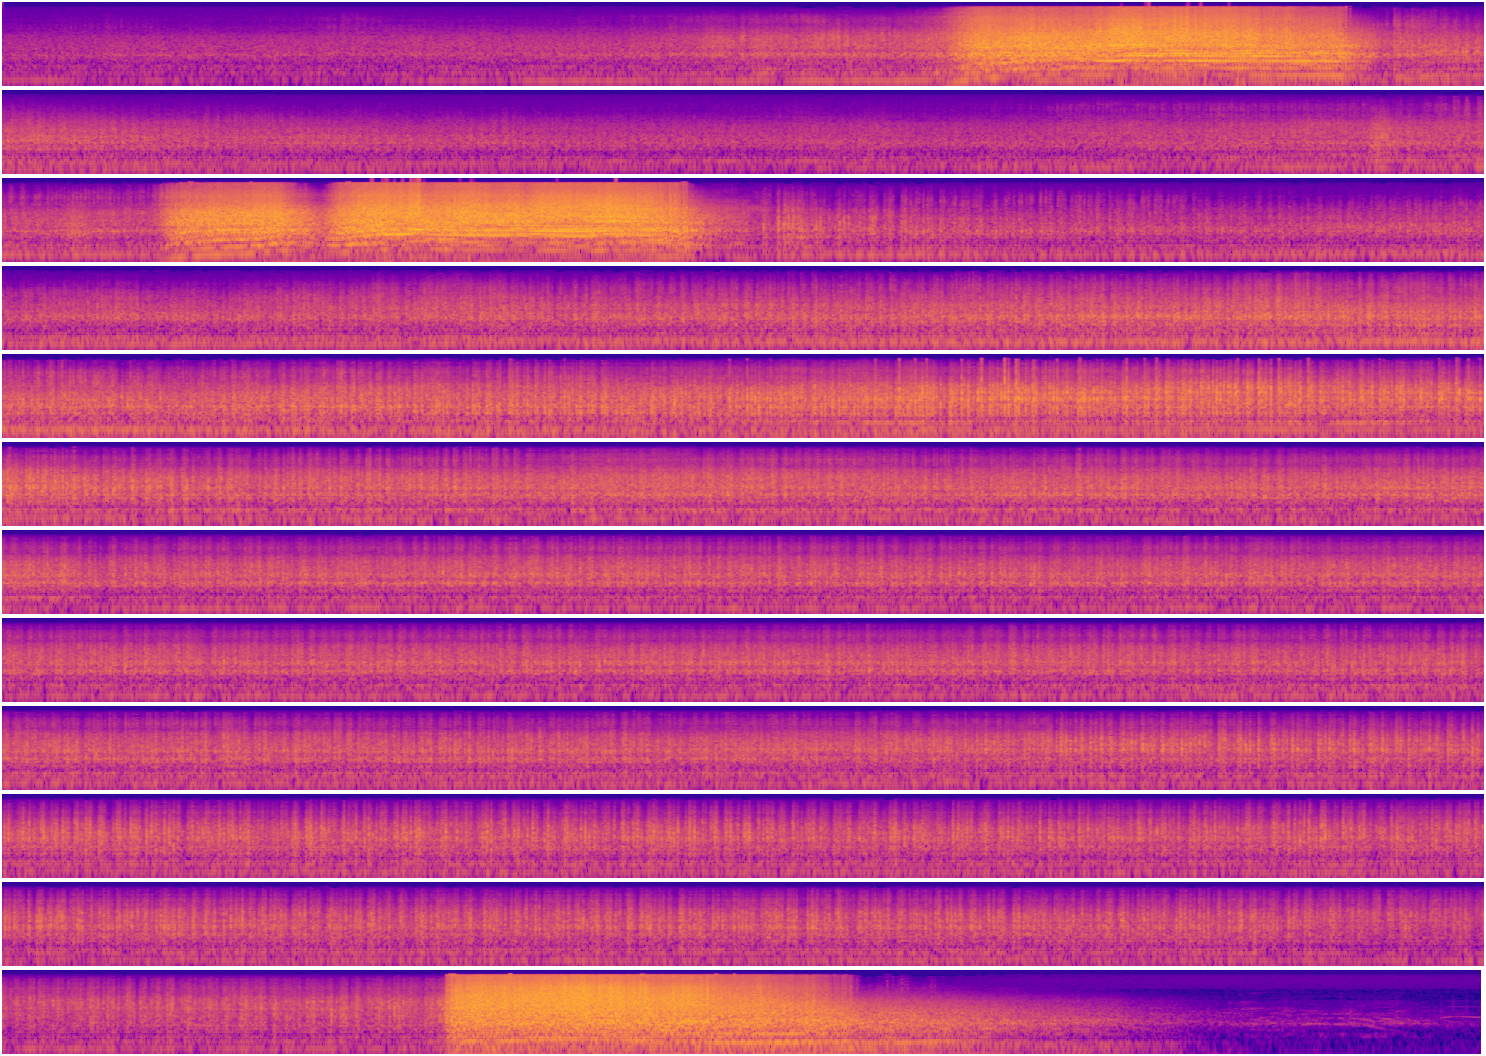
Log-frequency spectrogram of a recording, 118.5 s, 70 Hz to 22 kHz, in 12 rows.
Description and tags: Top Fuel Complete Run Inc Burn Outs 2 - Santa Pod (B)
Recorded using a Sony PCM-D50 at Santa Pod raceway in the UK.
Drag-Racing, Dragster, Engine, Motor-Racing, Race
